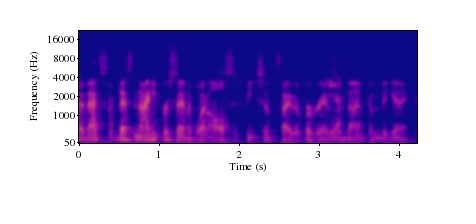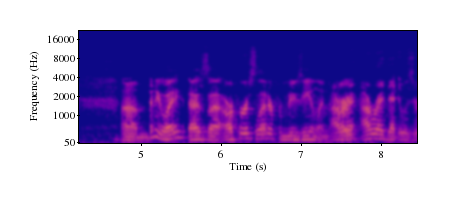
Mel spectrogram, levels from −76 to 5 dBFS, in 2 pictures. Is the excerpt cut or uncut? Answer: cut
